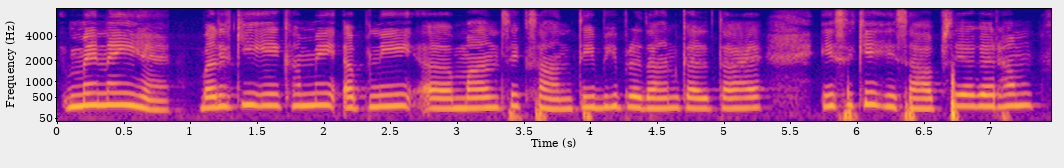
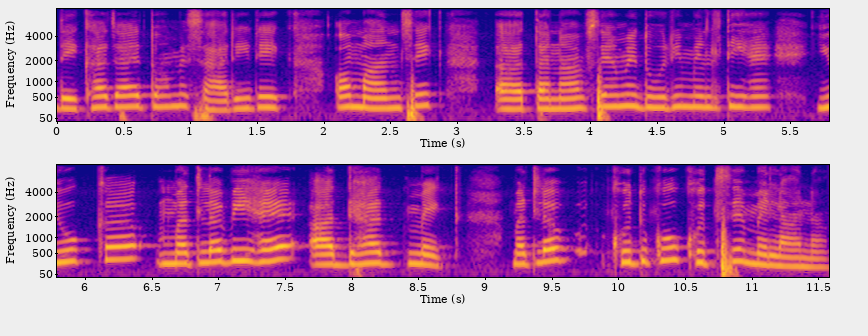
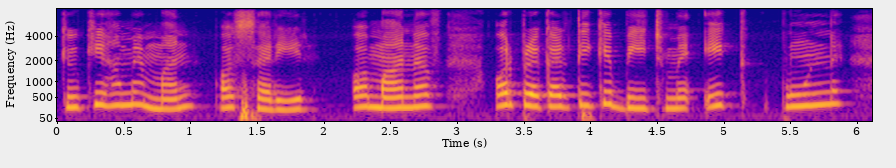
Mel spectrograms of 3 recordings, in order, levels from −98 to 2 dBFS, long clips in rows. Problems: constant background noise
